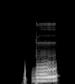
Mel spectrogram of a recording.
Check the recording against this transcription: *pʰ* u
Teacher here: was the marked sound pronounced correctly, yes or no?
no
